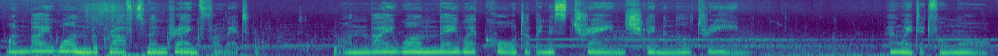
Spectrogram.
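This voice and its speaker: An earnest young man , voiced by a woman, recounts ancient lore in an audiobook. The delivery is theatrical and very slow, with weighted pauses. The voice is slightly low and creaky, with music underneath. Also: fairly even intonation. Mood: solemn storytelling. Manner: measured, theatrical with pauses for effect. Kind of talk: audiobook character dialogue. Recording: music bed under the reading.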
